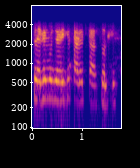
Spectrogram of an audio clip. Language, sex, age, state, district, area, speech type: Urdu, female, 18-30, Uttar Pradesh, Gautam Buddha Nagar, rural, conversation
